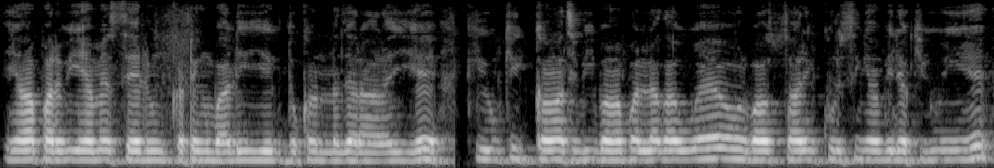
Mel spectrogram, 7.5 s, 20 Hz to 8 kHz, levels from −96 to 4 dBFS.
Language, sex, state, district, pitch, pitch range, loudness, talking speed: Hindi, male, Chhattisgarh, Bilaspur, 170 Hz, 165-170 Hz, -20 LUFS, 235 wpm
